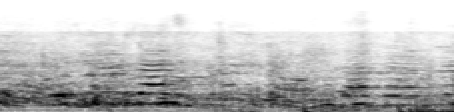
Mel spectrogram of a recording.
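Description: Indistinct chatter of many voices talking at once, a seated audience of schoolchildren talking among themselves.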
